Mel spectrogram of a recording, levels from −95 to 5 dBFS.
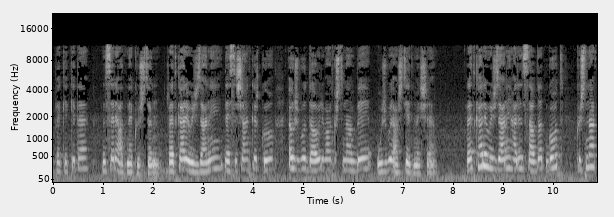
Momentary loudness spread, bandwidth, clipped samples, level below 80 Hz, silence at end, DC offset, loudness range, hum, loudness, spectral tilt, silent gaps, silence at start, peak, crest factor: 10 LU; 11.5 kHz; under 0.1%; -46 dBFS; 0 s; under 0.1%; 2 LU; none; -22 LUFS; -3.5 dB/octave; none; 0 s; -4 dBFS; 18 dB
